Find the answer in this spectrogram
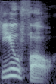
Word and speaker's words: UFO: name unidentified flying objects UFO pronounced eupo for short officially the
